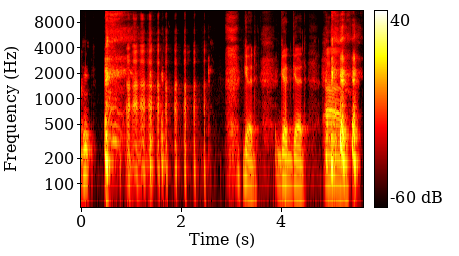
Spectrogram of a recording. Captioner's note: laughter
